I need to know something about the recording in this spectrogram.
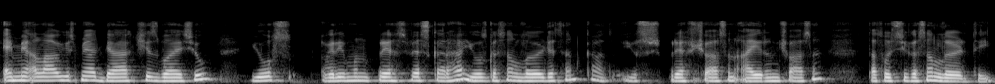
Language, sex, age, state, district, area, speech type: Kashmiri, male, 30-45, Jammu and Kashmir, Shopian, rural, spontaneous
